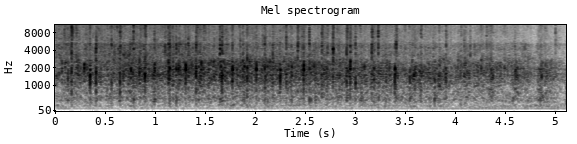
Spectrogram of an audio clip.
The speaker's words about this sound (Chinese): 那让我们再用一次热烈掌声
